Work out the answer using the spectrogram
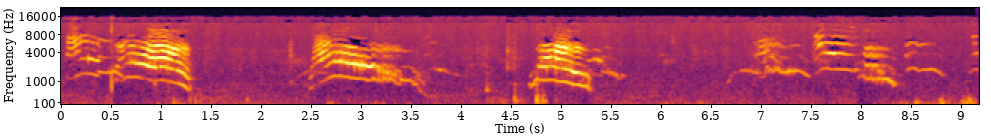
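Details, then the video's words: Shrill, wavering kitten meows in irregular bursts, several stretched and rough-edged, with a softer cluster of short mews near the end over light background noise. "Cutie Pie Kitten Realistic Meowing Sounds"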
